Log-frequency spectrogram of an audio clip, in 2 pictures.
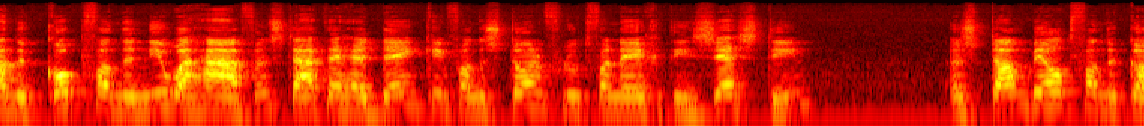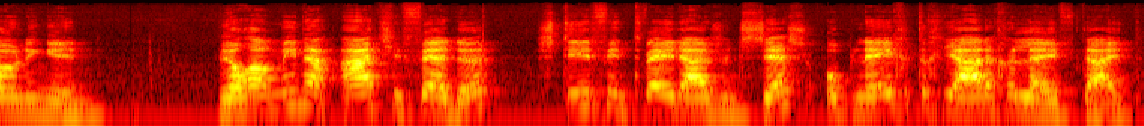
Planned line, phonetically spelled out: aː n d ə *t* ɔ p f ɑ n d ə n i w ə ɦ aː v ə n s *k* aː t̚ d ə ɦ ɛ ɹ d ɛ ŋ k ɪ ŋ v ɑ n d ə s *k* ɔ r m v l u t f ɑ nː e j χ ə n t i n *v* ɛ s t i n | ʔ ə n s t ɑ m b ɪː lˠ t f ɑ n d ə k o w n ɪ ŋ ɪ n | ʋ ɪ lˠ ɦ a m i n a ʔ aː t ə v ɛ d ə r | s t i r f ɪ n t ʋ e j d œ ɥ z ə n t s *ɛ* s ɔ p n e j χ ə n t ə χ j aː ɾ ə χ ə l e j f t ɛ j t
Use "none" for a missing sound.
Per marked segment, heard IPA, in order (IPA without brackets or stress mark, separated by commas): k, t, t, z, ɛ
